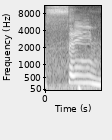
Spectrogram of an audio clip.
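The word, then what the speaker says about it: seine: center and we're pulling what they call a sane net it's called it's spelled s-e-i-n-e saying that and it's basically just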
